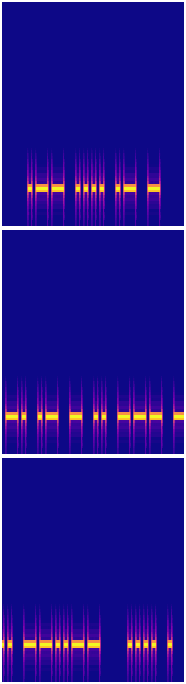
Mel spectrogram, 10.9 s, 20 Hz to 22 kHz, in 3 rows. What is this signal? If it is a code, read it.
Morse code, heard as a keyed tone, about 15 wpm, 700 Hz. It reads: WHAT NATION, HE
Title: Sentences from Top 900 Words 15wpm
